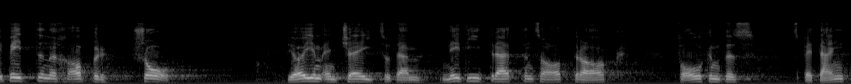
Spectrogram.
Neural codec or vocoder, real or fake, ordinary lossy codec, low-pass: none; real; AAC, 64 kbps; 7.2 kHz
